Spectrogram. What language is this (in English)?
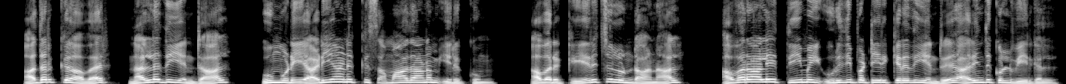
Tamil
